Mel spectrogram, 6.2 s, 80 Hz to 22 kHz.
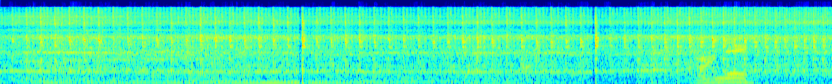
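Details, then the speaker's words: Honda Civic Hybrid with codes P1024 valve pause system stuck on and P0300 random misfire: busy rhythmic ticking clatter about three times a second over rough idle, louder on acceleration; rocker arm noise. "गाड़ी की आवाज़ आपने सुनी है की ID पर जब घड़ी होती है गाड़ी तब भी काफी आवाज़ ए रही होती इंजन में से और जब एक्सीडेंट करते हैं तो जो आवाज़ है इंजन की ये और भी बढ़ जाती है"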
